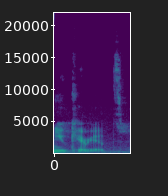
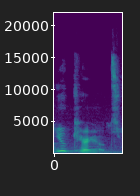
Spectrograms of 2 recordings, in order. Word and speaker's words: eukaryotes: Now we're going to talk about eukaryotes. Remember, eu rhymes with do, therefore eukaryotes do have a nucleus.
